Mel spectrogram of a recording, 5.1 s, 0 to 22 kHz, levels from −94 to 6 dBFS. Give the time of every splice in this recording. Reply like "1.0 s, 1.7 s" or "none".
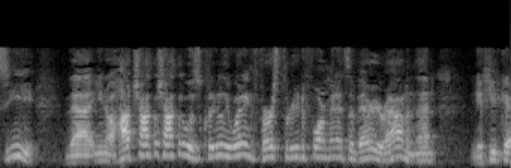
1.6 s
